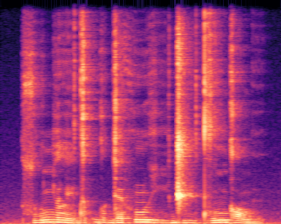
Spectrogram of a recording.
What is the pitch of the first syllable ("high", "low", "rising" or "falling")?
rising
